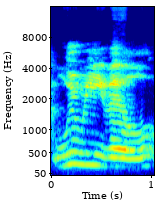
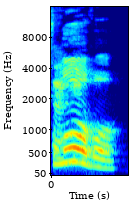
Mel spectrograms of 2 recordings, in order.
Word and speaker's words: Louisville: december 6th 1993 in our hometown of louisville not louisville or lewisville god i hate when people say that it's louisville louisville louisville that's that's how you say it guys yeah that's probably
